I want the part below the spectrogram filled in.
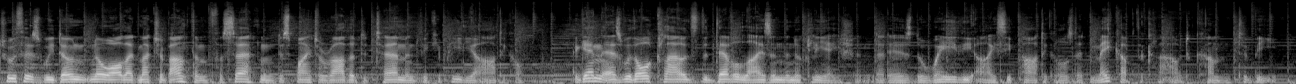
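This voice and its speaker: A man with a fairly low voice talks at a fairly quick clip in a calm, relaxed tone, with ordinary pitch variation and hardly any pauses, while music plays in the background. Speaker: science podcaster, channel owner. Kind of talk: educational science narration, podcast. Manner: calm, relaxed, unintentionally ASMR-like.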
